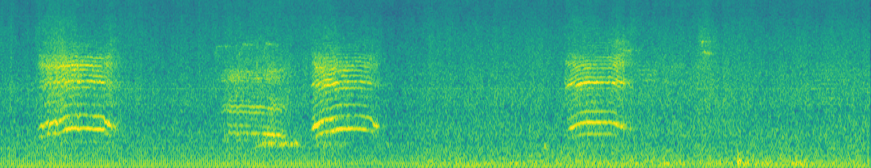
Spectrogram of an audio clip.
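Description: Sheep bleating: four short bleats, two of them back to back in the middle.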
